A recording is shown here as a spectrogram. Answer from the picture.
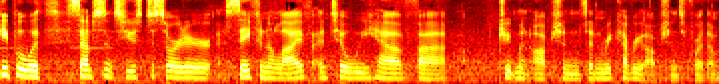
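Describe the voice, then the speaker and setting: There is light background noise as a woman talks in a dry sound with no echo. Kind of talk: interview answer. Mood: somber, grieving but composed. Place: street.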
